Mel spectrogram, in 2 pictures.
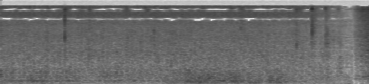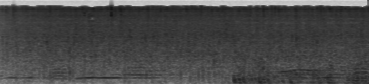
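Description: Heavy rain falling steadily on the ground and roofs. About three and a half seconds in it cuts to louder, closer rain, and a deep rumble joins near the end.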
